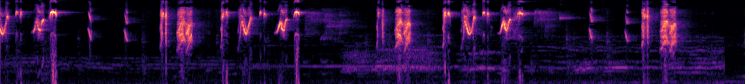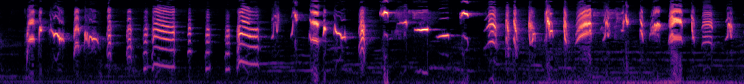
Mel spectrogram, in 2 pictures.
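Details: Long-tailed shrike in active song, used as a lure to provoke other shrikes: dense bursts of sharp, high chirps and rapid trills, a pause near the middle, then a run of buzzy, descending rattling notes.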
